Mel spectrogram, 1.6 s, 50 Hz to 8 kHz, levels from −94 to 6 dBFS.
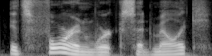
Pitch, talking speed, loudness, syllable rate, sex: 130 Hz, 190 wpm, -17 LUFS, 4.9 syllables/s, male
